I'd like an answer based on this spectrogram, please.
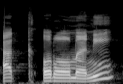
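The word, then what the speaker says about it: أكرمن: nah oke jelas nah maka dibacanya bukan lagi akromani enggak dibaca akramani ya enggak dibaca akramani teman-teman ak Kalau berhenti maka jadian paham jelas jelas Insyaallah saya jelaskan pelan-pelan ya Jadi dibacanya Bukan akromani tapi akroman sama ini juga misalnya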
